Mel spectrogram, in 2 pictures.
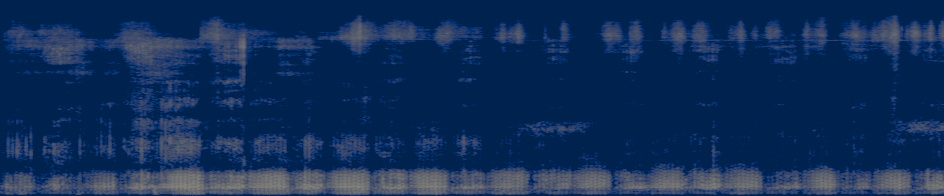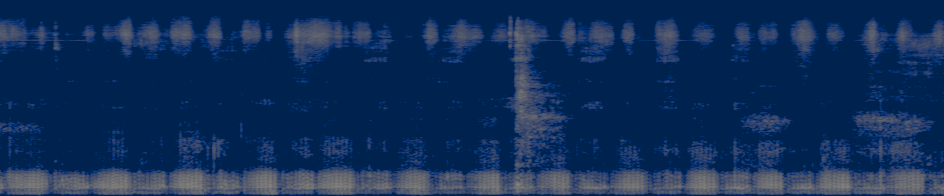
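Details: Male cat purring loudly while being petted, a soft, steady rhythmic rumble pulsing continuously, with close breathing audible.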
